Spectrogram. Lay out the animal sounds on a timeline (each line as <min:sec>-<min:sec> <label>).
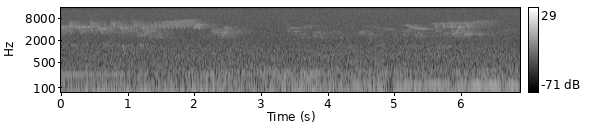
0:00.0-0:01.2 Ovenbird (Seiurus aurocapilla)
0:00.0-0:06.9 Red-eyed Vireo (Vireo olivaceus)
0:00.0-0:06.9 unknown mammal
0:01.0-0:02.3 Northern Parula (Setophaga americana)
0:04.4-0:06.4 Black-throated Blue Warbler (Setophaga caerulescens)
